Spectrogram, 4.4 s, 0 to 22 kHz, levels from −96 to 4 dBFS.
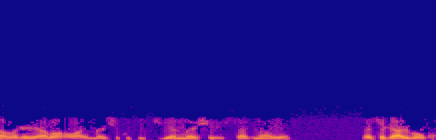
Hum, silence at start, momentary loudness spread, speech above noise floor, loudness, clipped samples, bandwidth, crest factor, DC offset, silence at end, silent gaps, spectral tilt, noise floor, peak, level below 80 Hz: none; 0 s; 15 LU; 45 dB; -24 LUFS; under 0.1%; 3.7 kHz; 20 dB; under 0.1%; 0 s; none; -4.5 dB/octave; -68 dBFS; -4 dBFS; -74 dBFS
